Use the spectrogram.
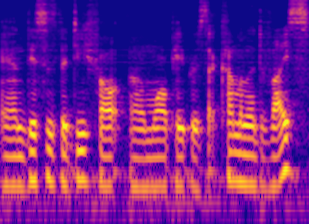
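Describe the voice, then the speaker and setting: Fairly low in pitch, a man talks at a moderate pace with fairly even intonation over noticeable background noise. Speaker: tech reviewer. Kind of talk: tutorial. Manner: hesitant, many fillers.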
